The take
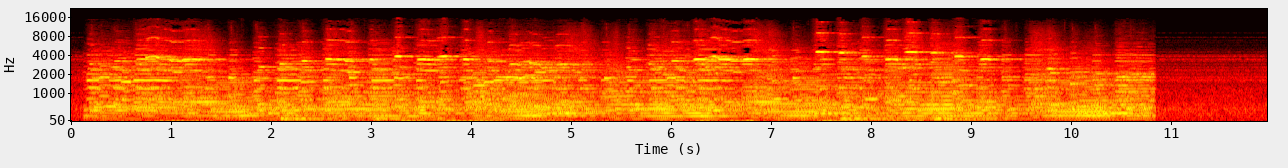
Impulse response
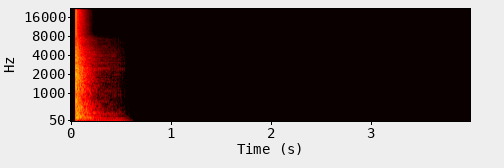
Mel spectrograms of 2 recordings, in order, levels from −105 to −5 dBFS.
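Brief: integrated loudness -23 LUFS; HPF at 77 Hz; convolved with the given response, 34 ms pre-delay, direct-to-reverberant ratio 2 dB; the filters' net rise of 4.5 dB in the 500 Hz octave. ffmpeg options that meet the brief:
-filter_complex "[0:a]highpass=77,equalizer=f=500:t=o:g=5.5,asplit=2[a][b];[1:a]atrim=start_sample=2205,adelay=34[c];[b][c]afir=irnorm=-1:irlink=0,volume=-10dB[d];[a][d]amix=inputs=2:normalize=0,volume=4dB"

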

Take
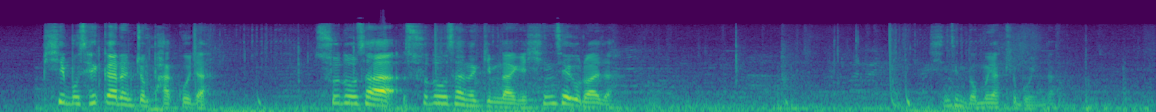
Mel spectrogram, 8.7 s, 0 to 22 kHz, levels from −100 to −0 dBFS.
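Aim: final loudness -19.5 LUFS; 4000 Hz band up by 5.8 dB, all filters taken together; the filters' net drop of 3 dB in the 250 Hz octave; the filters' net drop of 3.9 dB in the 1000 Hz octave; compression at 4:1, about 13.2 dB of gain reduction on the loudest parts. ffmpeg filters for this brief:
-af "equalizer=f=250:t=o:g=-3.5,equalizer=f=1k:t=o:g=-7.5,equalizer=f=4k:t=o:g=8.5,acompressor=threshold=-29dB:ratio=4,volume=15.5dB"

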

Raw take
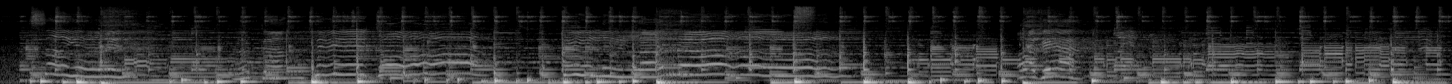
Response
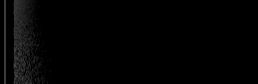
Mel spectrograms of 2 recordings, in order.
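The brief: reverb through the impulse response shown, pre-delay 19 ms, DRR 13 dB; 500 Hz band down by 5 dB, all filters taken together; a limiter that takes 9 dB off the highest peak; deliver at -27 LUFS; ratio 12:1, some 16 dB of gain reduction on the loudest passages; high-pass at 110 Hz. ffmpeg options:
-filter_complex "[0:a]highpass=110,equalizer=f=500:t=o:g=-6.5,acompressor=threshold=-33dB:ratio=12,alimiter=level_in=5.5dB:limit=-24dB:level=0:latency=1,volume=-5.5dB,asplit=2[a][b];[1:a]atrim=start_sample=2205,adelay=19[c];[b][c]afir=irnorm=-1:irlink=0,volume=-13.5dB[d];[a][d]amix=inputs=2:normalize=0,volume=12.5dB"

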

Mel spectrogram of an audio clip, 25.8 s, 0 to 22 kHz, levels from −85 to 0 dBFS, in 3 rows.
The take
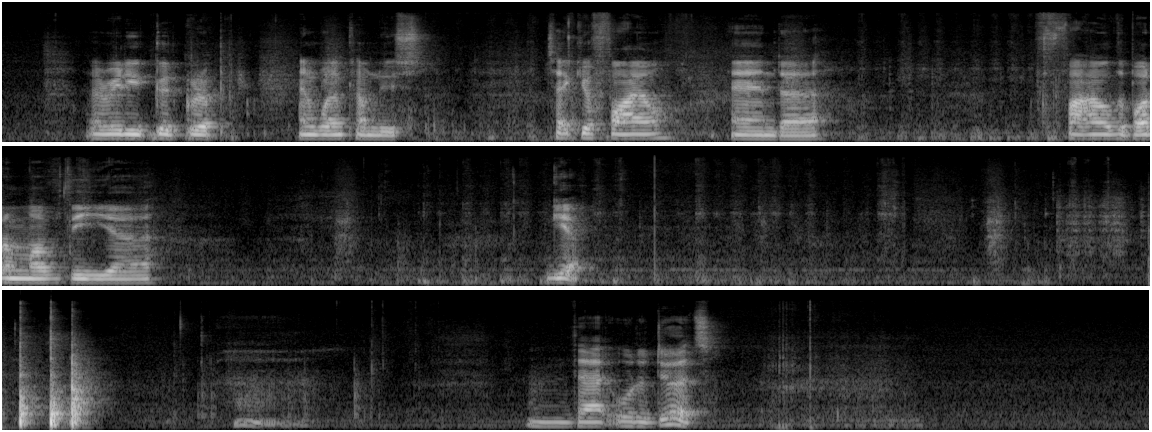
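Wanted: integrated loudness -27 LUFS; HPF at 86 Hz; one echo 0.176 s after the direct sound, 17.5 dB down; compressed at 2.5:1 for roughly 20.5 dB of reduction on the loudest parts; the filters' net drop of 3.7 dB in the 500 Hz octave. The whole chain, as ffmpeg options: -af "highpass=86,equalizer=f=500:t=o:g=-4.5,acompressor=threshold=-47dB:ratio=2.5,aecho=1:1:176:0.133,volume=19dB"

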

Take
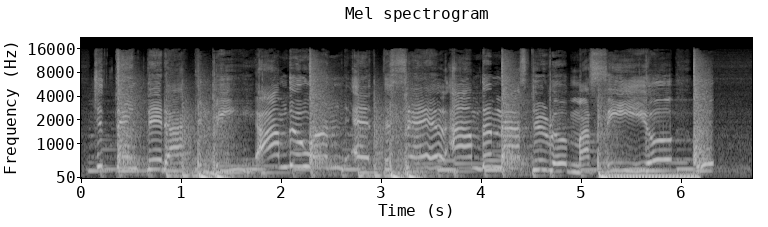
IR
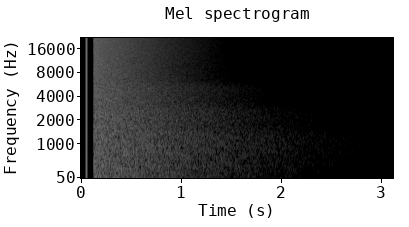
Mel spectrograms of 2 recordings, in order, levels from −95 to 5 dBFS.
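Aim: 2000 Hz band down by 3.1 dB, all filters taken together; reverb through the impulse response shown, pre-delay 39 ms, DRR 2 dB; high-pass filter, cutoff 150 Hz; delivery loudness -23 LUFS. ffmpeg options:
-filter_complex "[0:a]highpass=150,equalizer=f=2k:t=o:g=-4,asplit=2[a][b];[1:a]atrim=start_sample=2205,adelay=39[c];[b][c]afir=irnorm=-1:irlink=0,volume=-5.5dB[d];[a][d]amix=inputs=2:normalize=0,volume=-0.5dB"

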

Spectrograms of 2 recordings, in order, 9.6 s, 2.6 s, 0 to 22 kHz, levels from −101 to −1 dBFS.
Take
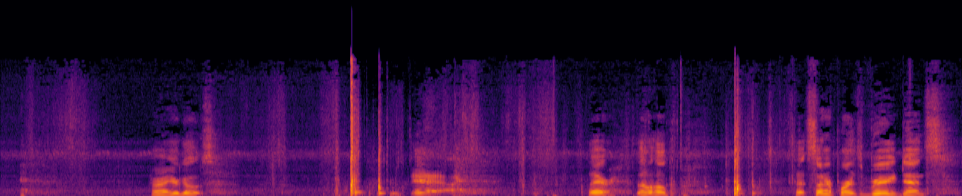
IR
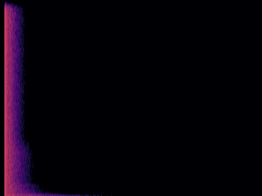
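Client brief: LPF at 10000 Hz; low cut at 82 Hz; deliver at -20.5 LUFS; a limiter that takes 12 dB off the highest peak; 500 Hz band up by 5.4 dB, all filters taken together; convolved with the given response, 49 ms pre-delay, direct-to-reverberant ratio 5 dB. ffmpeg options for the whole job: -filter_complex "[0:a]highpass=82,lowpass=10k,equalizer=f=500:t=o:g=6.5,alimiter=limit=-18dB:level=0:latency=1,asplit=2[a][b];[1:a]atrim=start_sample=2205,adelay=49[c];[b][c]afir=irnorm=-1:irlink=0,volume=-5.5dB[d];[a][d]amix=inputs=2:normalize=0,volume=10dB"

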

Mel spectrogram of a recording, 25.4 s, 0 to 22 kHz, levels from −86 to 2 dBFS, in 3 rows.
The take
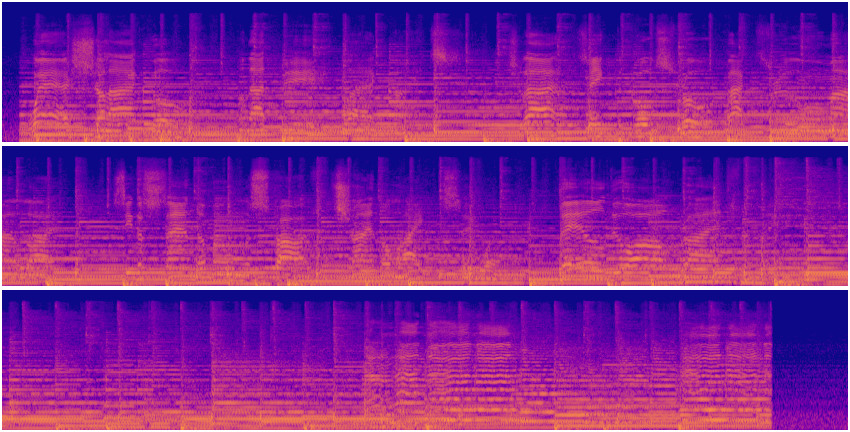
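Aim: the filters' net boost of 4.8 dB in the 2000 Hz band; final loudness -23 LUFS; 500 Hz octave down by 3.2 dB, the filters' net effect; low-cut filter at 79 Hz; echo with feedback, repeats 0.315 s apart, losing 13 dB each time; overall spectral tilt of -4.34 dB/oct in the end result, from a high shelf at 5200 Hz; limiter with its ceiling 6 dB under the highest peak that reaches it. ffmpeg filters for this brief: -af "highpass=79,equalizer=f=500:t=o:g=-4.5,equalizer=f=2k:t=o:g=5.5,highshelf=f=5.2k:g=6.5,alimiter=limit=-15.5dB:level=0:latency=1,aecho=1:1:315|630|945:0.224|0.0493|0.0108,volume=4.5dB"

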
